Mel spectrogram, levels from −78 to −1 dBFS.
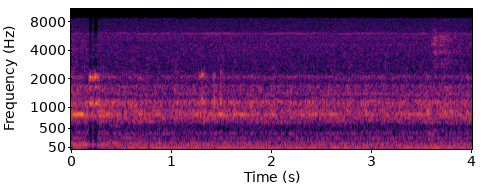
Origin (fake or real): real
